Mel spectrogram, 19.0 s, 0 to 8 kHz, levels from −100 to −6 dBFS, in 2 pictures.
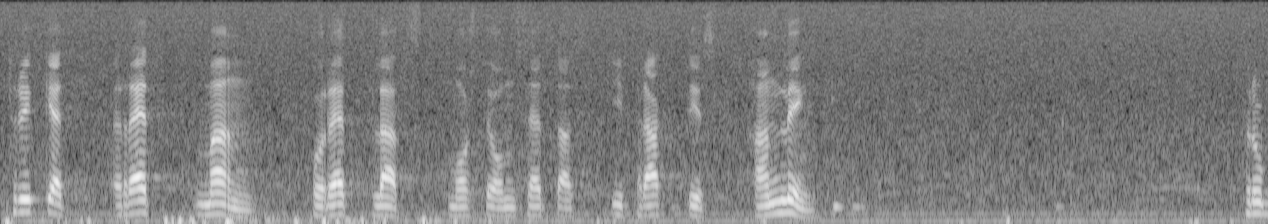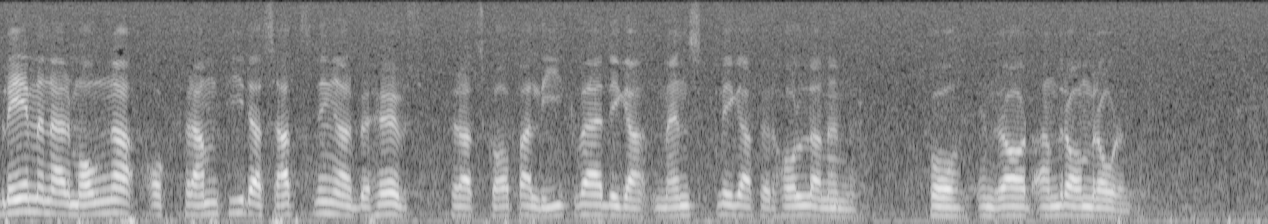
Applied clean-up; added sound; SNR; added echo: none; none; none; none.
